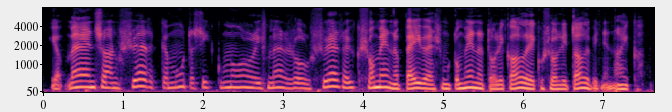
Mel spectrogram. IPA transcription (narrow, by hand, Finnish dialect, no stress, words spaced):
jɑ mæː en sɑːnus syærækːæ muːtɑ sik ku mnuːl olis mæːræys olːus syæræ yks omeˑnɑ pæiʋæːs mut omeˑnɑt oˑli kɑlːei ko se oli tɑlʋinen ɑikɑ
